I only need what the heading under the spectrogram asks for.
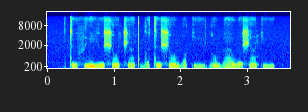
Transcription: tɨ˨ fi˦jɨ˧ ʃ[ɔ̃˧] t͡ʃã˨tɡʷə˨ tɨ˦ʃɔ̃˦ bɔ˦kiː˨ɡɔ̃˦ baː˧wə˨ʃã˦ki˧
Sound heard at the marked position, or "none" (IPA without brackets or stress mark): ɔ̃˧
